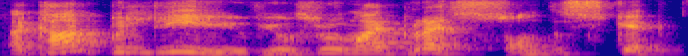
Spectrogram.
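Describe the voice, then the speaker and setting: Man playing a pompous, highly strung panto director, high-pitched. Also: sing-song, takes it slowly, sharp tone, heavily acted. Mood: indignant, flustered. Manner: pompous, theatrical, exasperated. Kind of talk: play reading of a stage comedy.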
